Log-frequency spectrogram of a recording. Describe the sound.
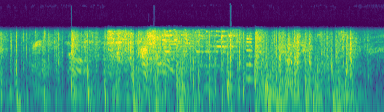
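Blows land on a man in a staged fistfight in a crime drama: many dense, overlapping thuds, whacks and cracking knocks clatter together for about six seconds, loud and chaotic throughout.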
